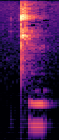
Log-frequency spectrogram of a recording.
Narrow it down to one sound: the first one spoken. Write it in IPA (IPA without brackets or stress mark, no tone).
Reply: cʰ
